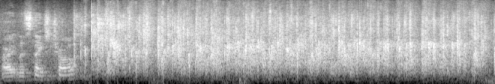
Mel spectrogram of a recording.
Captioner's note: applause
